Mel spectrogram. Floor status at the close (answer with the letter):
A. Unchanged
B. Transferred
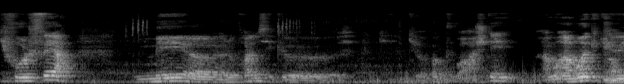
A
